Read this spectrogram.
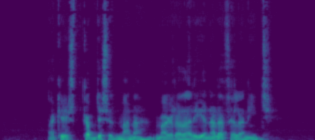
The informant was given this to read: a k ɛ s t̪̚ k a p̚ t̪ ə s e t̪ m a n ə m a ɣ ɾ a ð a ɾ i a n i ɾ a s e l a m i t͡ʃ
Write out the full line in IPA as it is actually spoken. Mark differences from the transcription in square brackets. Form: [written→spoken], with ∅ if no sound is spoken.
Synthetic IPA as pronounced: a k ɛ s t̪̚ k a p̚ [t̪→d̪] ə s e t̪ m a n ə m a ɣ ɾ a ð a ɾ i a n [i→a] ɾ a [s→f] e l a [m→n] i t͡ʃ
